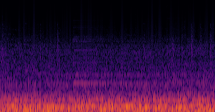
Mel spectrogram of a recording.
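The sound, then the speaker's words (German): The brakes of the train the speaker is riding on, heard as a steady, heavy low rumble with a faint high whine riding on top, continuous for the whole moment, with no voices. “Ähm, das ist übrigens die Bremse von unserem Zug.”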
